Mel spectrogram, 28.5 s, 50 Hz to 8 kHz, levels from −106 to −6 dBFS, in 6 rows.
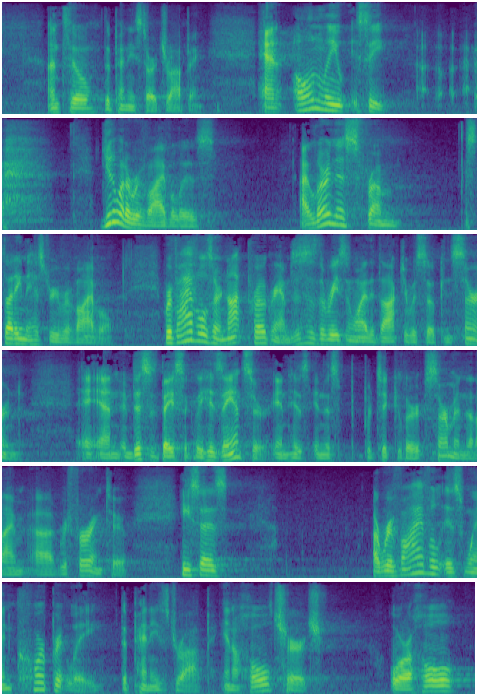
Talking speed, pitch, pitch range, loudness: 150 wpm, 105 Hz, 90-140 Hz, -30 LUFS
